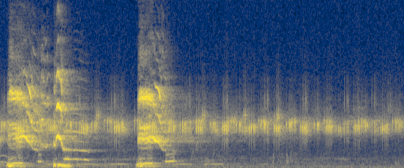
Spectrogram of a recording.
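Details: Australasian swamphen at night by a wetland in Wollemi National Park, NSW, Australia: two loud, harsh squealing bursts with falling tones and low grunting undertones, over a steady high droning of insects.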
